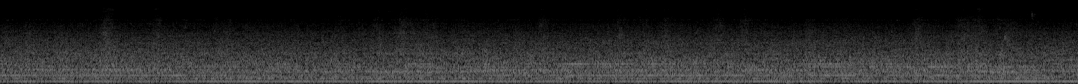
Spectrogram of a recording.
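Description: A steady mechanical hum with a few held low tones over an even hiss, unchanging throughout: room noise from a running motor, with no music playing.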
